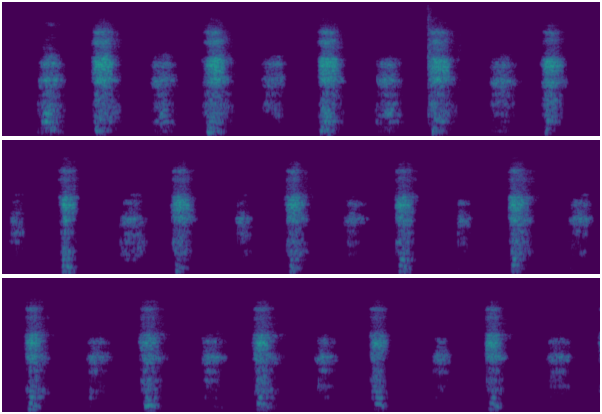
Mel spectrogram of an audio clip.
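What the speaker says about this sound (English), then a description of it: "you breathe in and breathe out." Steady rhythmic breathing during a yoga breathing exercise, about thirty short, forceful breaths in quick even succession, close and alone with no talking.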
